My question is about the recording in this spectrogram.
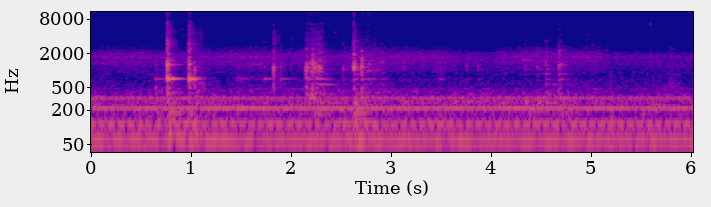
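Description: A serving utensil clinking and scraping against cookware while meat sauce is spooned and spread over the lasagna layers. Two sharp clinks come about a second in, then softer scrapes, over a steady low hum.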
